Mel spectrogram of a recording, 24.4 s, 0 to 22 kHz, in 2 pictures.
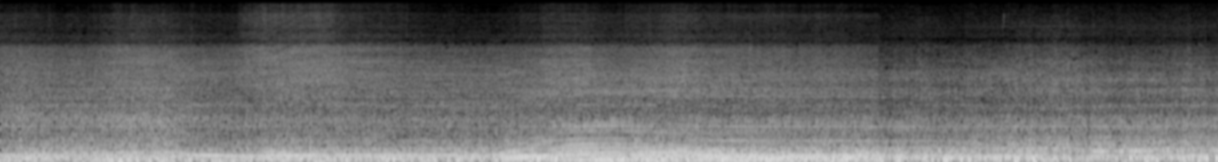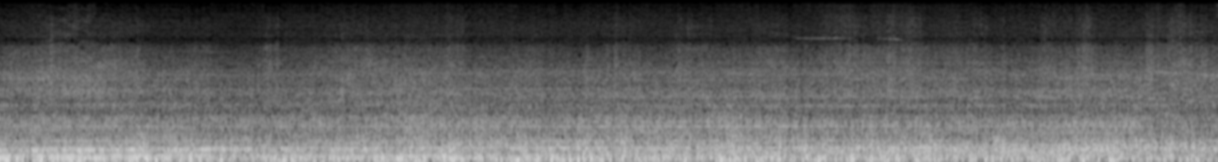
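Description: A Honda Tact AF75-79 fuel-injected scooter engine runs steadily at close range, a continuous drone that swells in pitch around a throttle blip and then settles again.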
